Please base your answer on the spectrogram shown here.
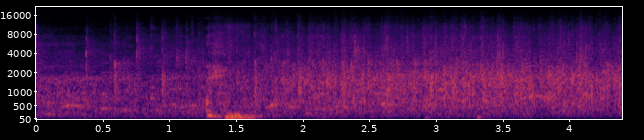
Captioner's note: audience laughter; applause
